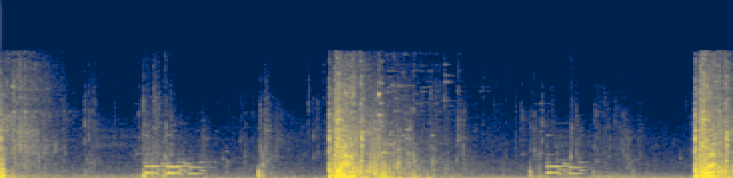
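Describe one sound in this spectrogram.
A short bright chime sounds as an item is picked up.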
